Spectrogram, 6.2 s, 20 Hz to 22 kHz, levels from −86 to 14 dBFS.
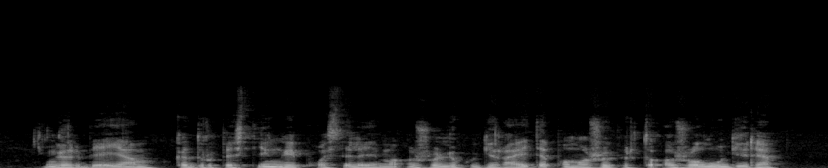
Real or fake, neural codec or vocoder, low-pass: real; none; 10.8 kHz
